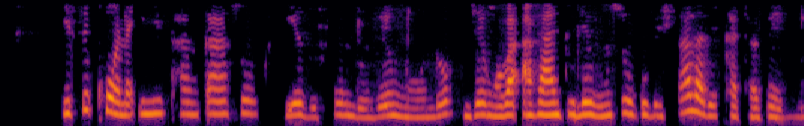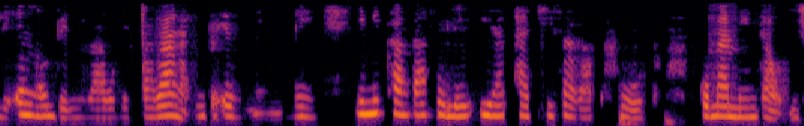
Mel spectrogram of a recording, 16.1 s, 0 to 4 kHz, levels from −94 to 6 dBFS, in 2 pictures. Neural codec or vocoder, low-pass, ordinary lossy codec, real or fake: none; 3.6 kHz; AAC, 24 kbps; real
